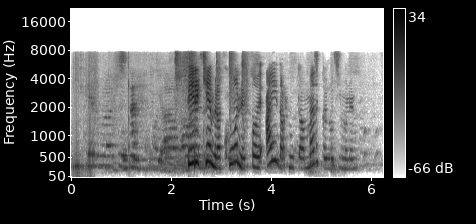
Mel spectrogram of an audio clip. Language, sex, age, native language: Icelandic, female, 18-19, Icelandic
